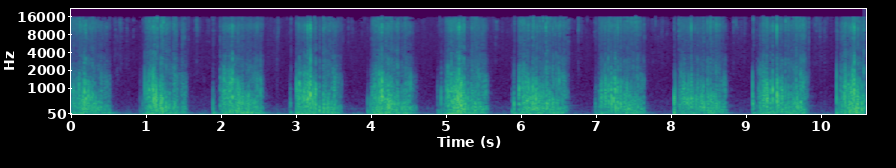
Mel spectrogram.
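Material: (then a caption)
Cork. Long gold metal claw nail caps scratch and trace across a solid, round, flat cork board in about eleven separate strokes. Each stroke is a dry, rasping scrape that swells and fades over under a second, with short quiet gaps in a steady rhythm.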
